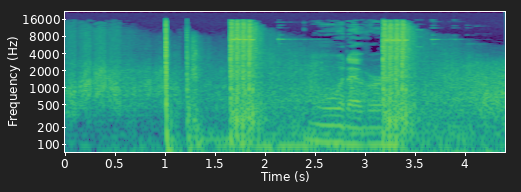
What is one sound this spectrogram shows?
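A rifle fires several sharp, loud shots.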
